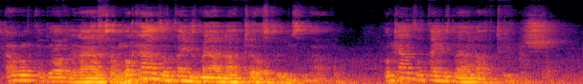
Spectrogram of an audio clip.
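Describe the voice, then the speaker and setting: Against noticeable background noise, a man with an American accent talks at a very fast pace and medium pitch, with very wide pitch swings. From Central Florida, Volusia County. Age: 80s+. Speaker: historian and professor. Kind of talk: lecture. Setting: classroom lecture to students. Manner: animated.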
